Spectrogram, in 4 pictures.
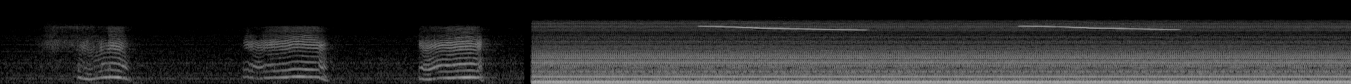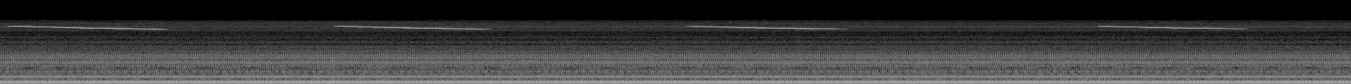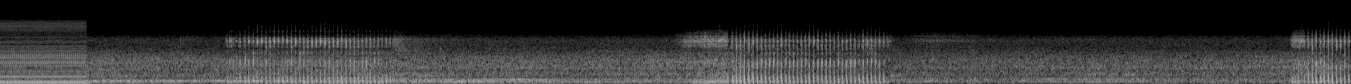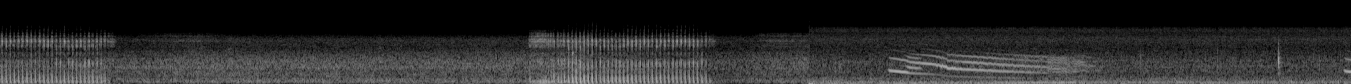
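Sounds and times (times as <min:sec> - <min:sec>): steady electronic drone: 0:05.4 - 0:27.9, 0:48.6 - 0:54.0
falling high chirp: 0:16.9 - 0:18.4, 0:49.3 - 0:51.6
animal cries bending in pitch: 0:49.3 - 0:51.7.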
